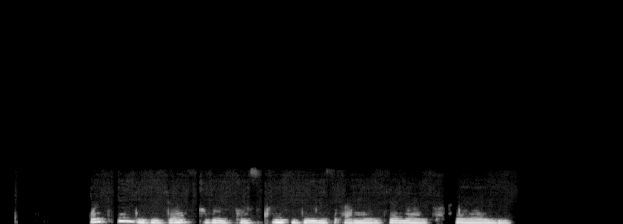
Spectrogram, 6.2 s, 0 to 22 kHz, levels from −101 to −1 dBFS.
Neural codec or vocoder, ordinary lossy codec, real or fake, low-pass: autoencoder, 48 kHz, 128 numbers a frame, DAC-VAE, trained on Japanese speech; none; fake; 5.4 kHz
